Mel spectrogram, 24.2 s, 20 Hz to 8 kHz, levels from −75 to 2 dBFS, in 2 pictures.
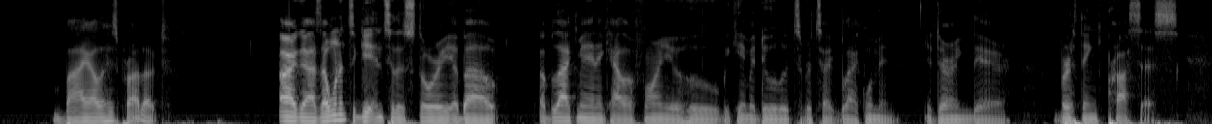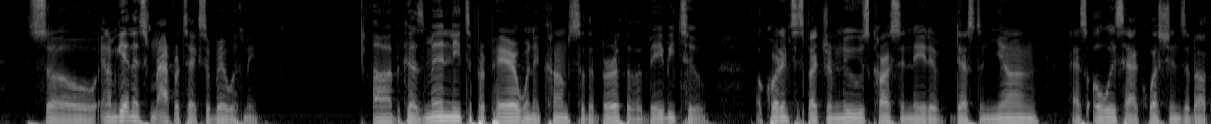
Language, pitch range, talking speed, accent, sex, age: English, 80-95 Hz, 180 wpm, American, male, 20-39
